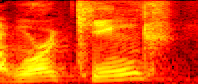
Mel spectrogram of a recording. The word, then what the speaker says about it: working: You must have been working, o sea, working, eh, no, working. Y la G prácticamente no se pronuncia.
